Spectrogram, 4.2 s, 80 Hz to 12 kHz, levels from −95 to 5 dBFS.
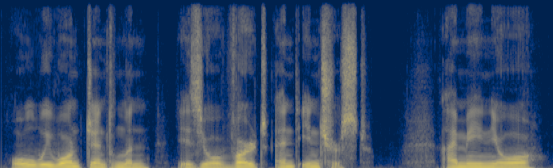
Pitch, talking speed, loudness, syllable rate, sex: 100 Hz, 160 wpm, -17 LUFS, 5.1 syllables/s, male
